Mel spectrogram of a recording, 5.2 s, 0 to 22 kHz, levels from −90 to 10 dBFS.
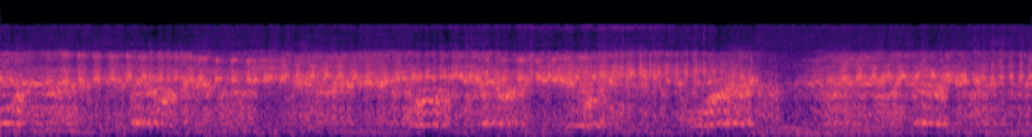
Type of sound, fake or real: fake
